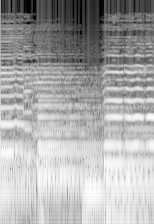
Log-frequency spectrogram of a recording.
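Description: Instrumental music: a bowed cello playing a slow melody of sustained notes, with new notes starting about half a second and a second and a half in.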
